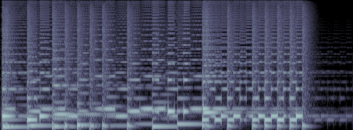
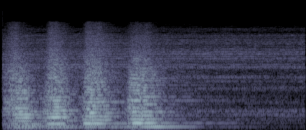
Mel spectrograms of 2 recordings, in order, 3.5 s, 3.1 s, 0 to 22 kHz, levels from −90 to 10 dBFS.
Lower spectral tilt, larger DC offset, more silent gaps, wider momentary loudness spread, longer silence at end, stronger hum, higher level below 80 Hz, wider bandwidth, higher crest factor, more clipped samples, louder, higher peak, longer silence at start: about the same, -4.5 dB/octave vs -5 dB/octave; neither; neither; second, 4 LU vs 18 LU; first, 0.2 s vs 0 s; neither; first, -48 dBFS vs -58 dBFS; first, over 20 kHz vs 11 kHz; about the same, 18 dB vs 20 dB; neither; first, -22 LUFS vs -26 LUFS; first, -4 dBFS vs -8 dBFS; about the same, 0 s vs 0 s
